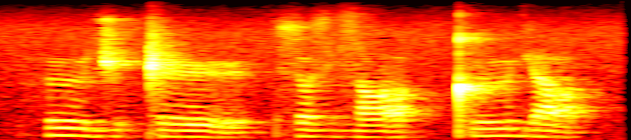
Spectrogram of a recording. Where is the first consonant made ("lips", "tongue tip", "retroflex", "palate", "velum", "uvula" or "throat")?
throat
